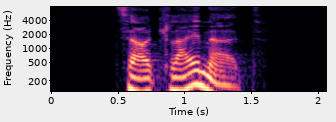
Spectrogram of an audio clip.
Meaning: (verb) past participle of zerkleinern; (adjective) 1. bruised 2. crushed
- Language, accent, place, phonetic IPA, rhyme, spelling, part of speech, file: German, Germany, Berlin, [t͡sɛɐ̯ˈklaɪ̯nɐt], -aɪ̯nɐt, zerkleinert, verb, De-zerkleinert.ogg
